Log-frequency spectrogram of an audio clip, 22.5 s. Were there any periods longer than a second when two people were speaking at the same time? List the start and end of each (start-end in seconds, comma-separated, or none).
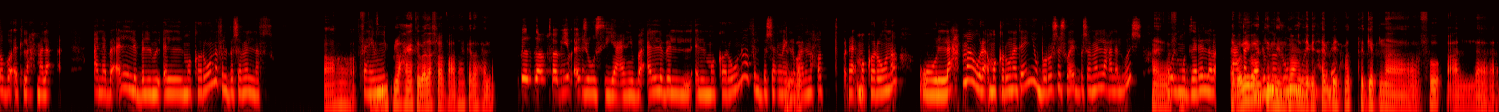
18.4-20.1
